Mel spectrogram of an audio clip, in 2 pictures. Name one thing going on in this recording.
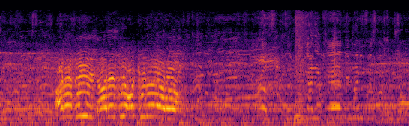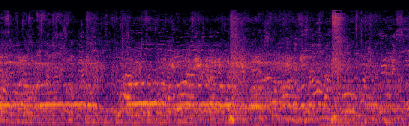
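An elderly woman shouts loudly and angrily at close range.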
